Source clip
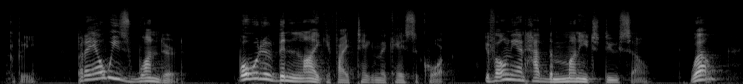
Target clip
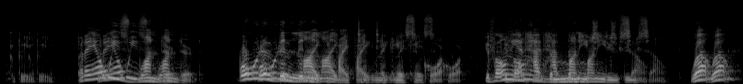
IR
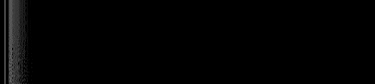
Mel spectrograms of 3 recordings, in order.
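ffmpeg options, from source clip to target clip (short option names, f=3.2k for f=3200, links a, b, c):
-af "asoftclip=type=tanh:threshold=-16dB,highpass=170,lowpass=7.3k,aecho=1:1:183:0.668,volume=-3dB"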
